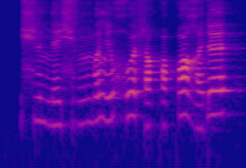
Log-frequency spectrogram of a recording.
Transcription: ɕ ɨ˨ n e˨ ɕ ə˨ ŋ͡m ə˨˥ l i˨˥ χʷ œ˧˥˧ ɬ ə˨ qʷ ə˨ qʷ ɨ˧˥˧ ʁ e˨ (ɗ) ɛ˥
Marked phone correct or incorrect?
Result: correct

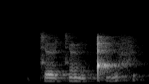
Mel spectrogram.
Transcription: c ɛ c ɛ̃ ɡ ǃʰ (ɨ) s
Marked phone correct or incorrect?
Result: correct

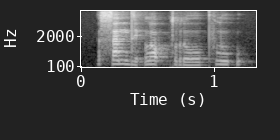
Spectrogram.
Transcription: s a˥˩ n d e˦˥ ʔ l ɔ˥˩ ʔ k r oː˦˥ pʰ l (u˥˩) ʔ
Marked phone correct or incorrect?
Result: correct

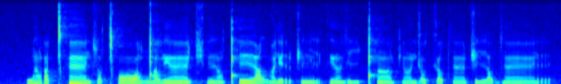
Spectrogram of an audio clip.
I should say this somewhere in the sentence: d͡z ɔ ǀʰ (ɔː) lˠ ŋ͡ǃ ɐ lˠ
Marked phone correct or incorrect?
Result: correct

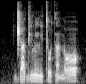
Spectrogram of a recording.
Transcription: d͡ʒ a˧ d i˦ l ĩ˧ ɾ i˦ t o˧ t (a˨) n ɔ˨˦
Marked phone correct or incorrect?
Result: incorrect: ã˨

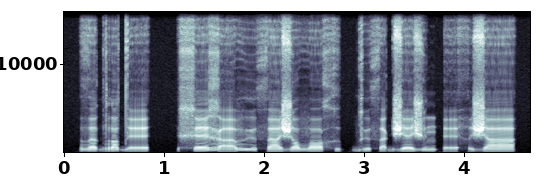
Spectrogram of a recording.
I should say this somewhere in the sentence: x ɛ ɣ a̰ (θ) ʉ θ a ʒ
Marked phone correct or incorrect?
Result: incorrect: β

